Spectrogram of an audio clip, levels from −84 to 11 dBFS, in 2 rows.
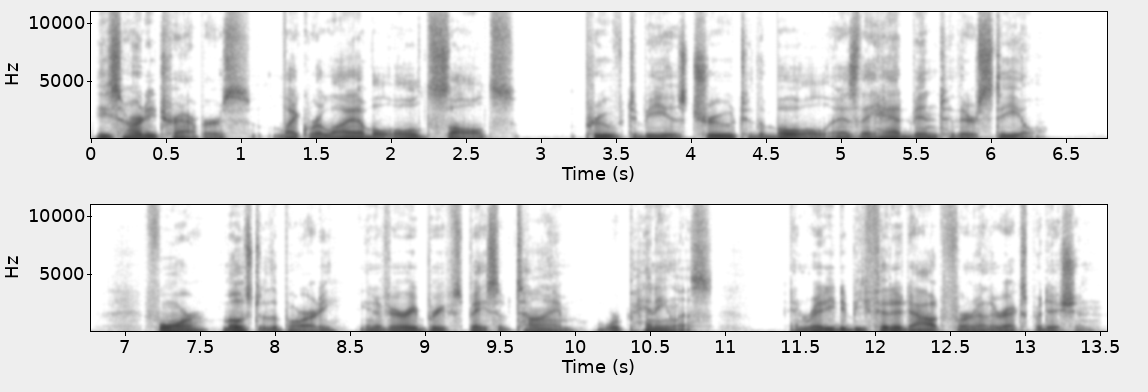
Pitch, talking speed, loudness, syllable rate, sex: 95 Hz, 200 wpm, -21 LUFS, 5.6 syllables/s, male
